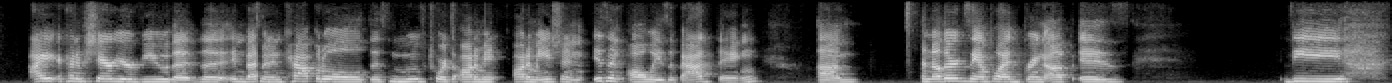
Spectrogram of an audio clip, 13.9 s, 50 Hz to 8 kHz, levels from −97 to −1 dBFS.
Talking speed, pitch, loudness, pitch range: 125 wpm, 220 Hz, -21 LUFS, 200-235 Hz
